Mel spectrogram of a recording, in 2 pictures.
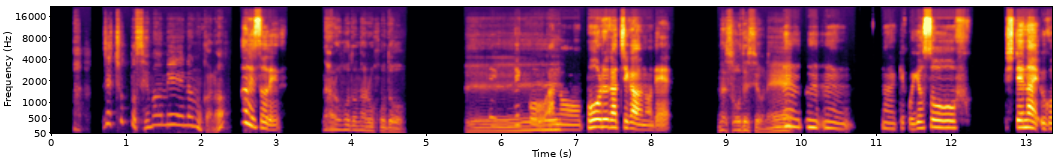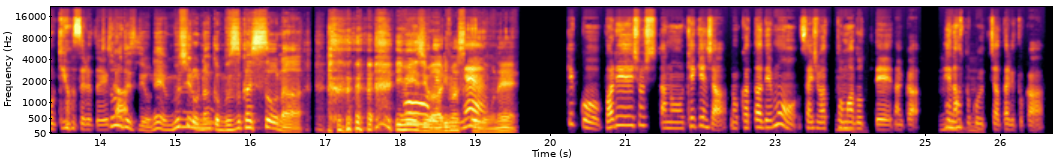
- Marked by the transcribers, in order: giggle
- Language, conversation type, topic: Japanese, podcast, 休日は普段どのように過ごしていますか？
